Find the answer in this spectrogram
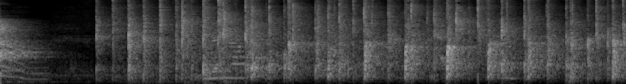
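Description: Hands clapping: a quick, uneven run of claps that starts about a second in and keeps going.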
